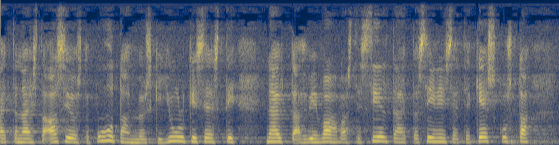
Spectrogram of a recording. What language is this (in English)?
Finnish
